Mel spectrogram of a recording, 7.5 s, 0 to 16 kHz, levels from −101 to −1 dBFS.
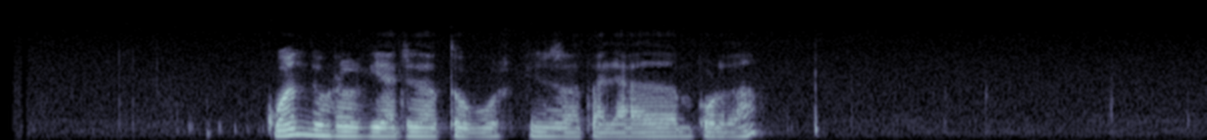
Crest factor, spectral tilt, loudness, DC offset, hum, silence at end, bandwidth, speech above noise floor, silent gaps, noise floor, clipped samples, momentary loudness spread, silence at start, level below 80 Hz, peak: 22 dB; -10 dB/octave; -34 LUFS; under 0.1%; none; 2.8 s; 5.2 kHz; 43 dB; none; -76 dBFS; under 0.1%; 11 LU; 1.65 s; -80 dBFS; -14 dBFS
